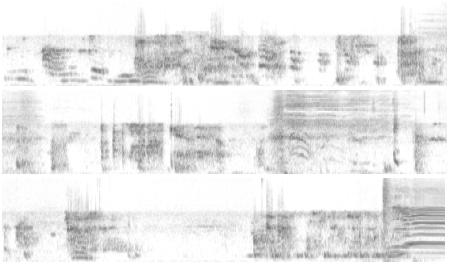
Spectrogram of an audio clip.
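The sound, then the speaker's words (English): A toilet is flushed again with a rushing gurgle of water midway through, while excited voices chatter and react loudly around it. “And the last one, you need to flush the toilet again.”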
